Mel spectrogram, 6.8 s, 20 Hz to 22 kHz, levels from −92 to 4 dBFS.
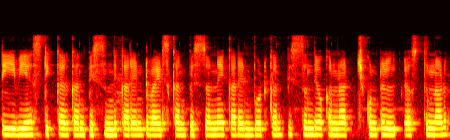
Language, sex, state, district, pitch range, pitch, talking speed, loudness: Telugu, female, Andhra Pradesh, Sri Satya Sai, 170-180 Hz, 175 Hz, 105 wpm, -13 LUFS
